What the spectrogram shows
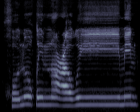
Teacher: عین حرف حلقی میں سے ہے۔ نون ساکن یا تنوین کے بعد حرف حلقی میں سے کوئی حرف آ جائے تو اظہار ہوگا، یعنی غنہ نہیں کریں گے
